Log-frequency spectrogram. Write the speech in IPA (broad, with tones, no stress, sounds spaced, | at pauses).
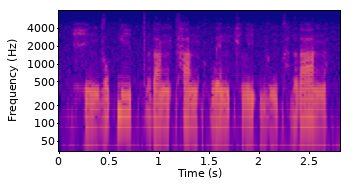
h i˨˩ n d o˦˥ k̚ j iː˦˥ p̚ t r a˧ ŋ tʰ a˧ n kʰ w e˧ n kʰ l i˨˩ ʔ b ɯ˩˦ ŋ kʰ r a˥˩ ŋ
